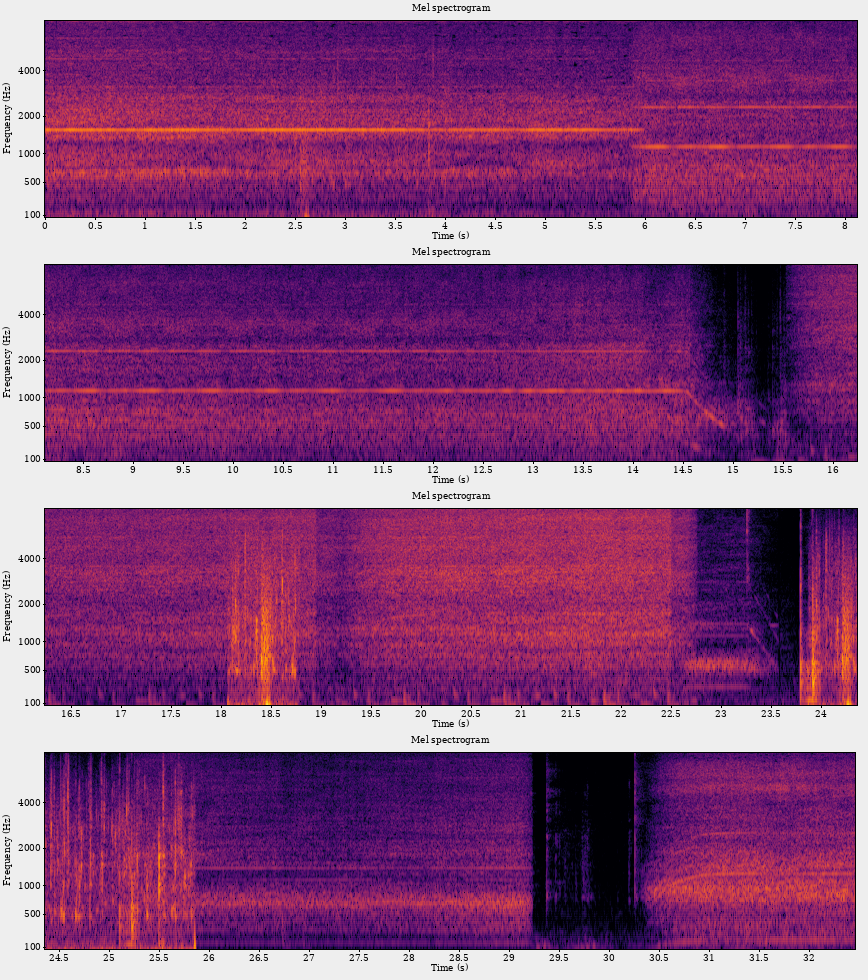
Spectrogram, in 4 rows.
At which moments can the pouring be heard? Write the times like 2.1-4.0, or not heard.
2.4-4.1, 18.1-18.8, 23.9-25.9.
